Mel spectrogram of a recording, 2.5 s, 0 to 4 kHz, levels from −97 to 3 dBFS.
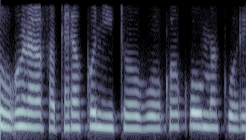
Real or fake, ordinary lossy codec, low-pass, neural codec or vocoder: fake; none; 3.6 kHz; codec, 16 kHz, 1 kbps, X-Codec, HuBERT features, trained on general audio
